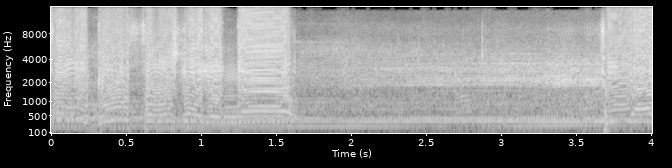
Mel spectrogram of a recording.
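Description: A 6-litre hydroplane racing boat runs out on a lake at a Gold Cup warm-up, its engine a loud, sustained droning whine with harmonic overtones, revving and shifting pitch in the first half before settling into a steady tone.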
